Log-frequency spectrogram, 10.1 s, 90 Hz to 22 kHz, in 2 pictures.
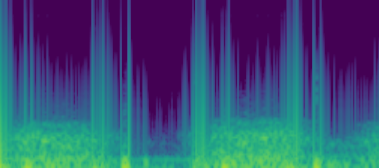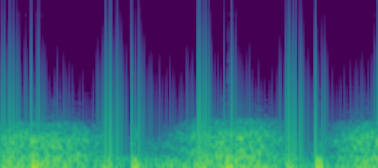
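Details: Simulated (animated cartoon) heartbeat and breathing of the character Sharky: slow, soft breath sounds about 16 a minute with low thumping heartbeats heard through them.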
